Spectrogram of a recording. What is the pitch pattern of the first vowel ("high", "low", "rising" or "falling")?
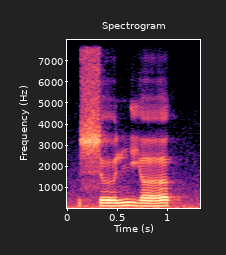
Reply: rising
